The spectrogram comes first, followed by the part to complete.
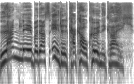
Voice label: victory, de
